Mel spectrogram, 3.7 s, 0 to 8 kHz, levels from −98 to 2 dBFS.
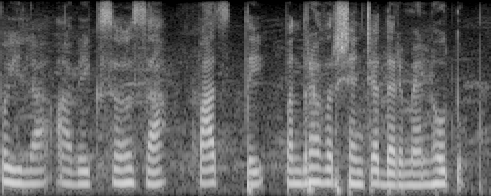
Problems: constant background noise, continuous background conversations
